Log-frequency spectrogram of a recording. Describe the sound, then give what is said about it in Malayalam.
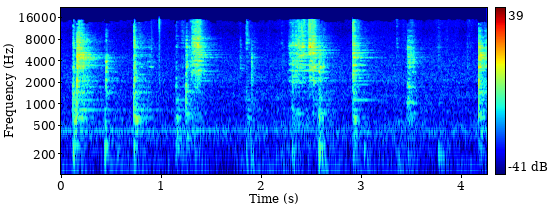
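A spoon scrapes and clinks against a pan as chillies are stirred for a Karupp dish, in many quick, irregular strokes that are fairly faint, with no talking. “മുളക് നന്നായിട്ടൊന്ന് മുരിയണ വരെ നന്നായിട്ടൊന്ന് ഇളക്കി കൊടുക്കാം”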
